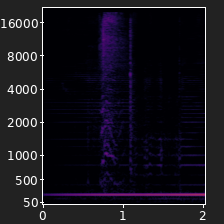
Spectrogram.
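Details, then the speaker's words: Spendor BC1 / Haycross HA3/8 speaker on original BC1 baffle, steady low test tone: rough rattling buzz riding on it from glued parts coming away and vibrating. "So all of this is coming away. That's where the vibrations, the noise is coming from."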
